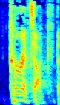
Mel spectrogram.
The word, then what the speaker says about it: Currituck: By the way, there is some, yes, I know I mispronounced the county, okay? I apologize. It is Koretic. Is that right? Oh, my goodness. No, hold on. No. It's Currituck.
